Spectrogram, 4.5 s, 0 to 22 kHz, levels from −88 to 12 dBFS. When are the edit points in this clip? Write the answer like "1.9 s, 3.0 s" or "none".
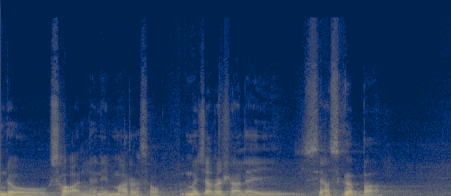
1.8 s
